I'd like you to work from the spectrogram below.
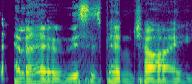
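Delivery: soft smooth voice. Trying out the same podcast opening with own name: dulcet voice. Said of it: "that really dulcet voice".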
